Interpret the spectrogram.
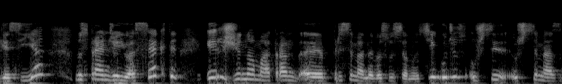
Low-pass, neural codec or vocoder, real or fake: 7.2 kHz; none; real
